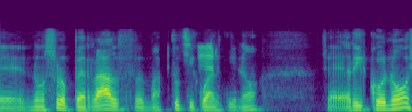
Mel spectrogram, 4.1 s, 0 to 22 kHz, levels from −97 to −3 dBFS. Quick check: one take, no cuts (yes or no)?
no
